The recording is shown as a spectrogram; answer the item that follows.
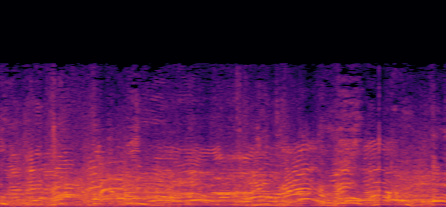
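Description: A boy screaming in agony as his arm is twisted and broken, over several voices shouting at once, all overlapping with no break.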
